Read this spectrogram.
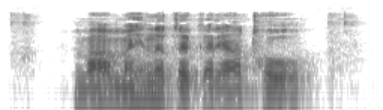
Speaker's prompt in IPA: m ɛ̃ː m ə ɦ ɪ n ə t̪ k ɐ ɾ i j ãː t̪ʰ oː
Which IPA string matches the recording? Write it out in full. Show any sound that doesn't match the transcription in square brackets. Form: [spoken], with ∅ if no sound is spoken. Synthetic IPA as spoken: m [ãː] m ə ɦ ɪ n ə t̪ k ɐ ɾ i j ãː t̪ʰ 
